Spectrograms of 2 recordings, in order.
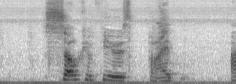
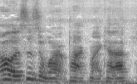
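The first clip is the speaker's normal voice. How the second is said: usual speaking voice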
